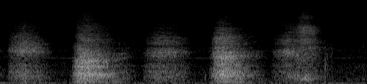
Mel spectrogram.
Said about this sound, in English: Oh, there you go. Didn't take too long for my breathing to get under control.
